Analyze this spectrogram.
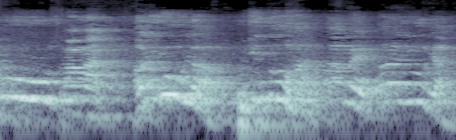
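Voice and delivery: high, hammed-up excitement; mock zealous believer. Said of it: "Orang Kristen kebanyakan di awal".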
